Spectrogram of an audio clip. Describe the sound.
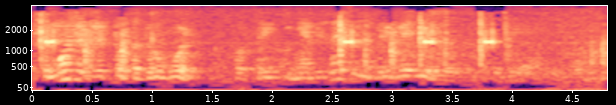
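Telephone keypad dialing tones sound as a support call is transferred to internal extension 125. A few short, steady beeps come over a thin, narrow phone line, mixed with voices on the call.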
